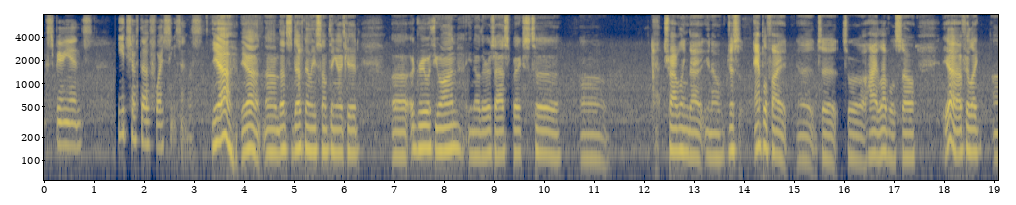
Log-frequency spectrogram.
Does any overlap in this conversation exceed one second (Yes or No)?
No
